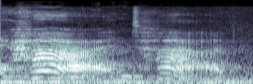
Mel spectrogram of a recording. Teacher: people within the red line variably produce ion gliding, which means that for words like high and tide, you can say ha and tad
